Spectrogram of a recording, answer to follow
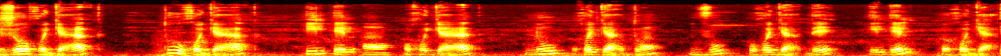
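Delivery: "regarde" said slowly with a French r; slow French repetition. Shown as a demonstration. Teacher repeating the conjugation for students to follow. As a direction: repeat each form slowly for learners. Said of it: "Once again".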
